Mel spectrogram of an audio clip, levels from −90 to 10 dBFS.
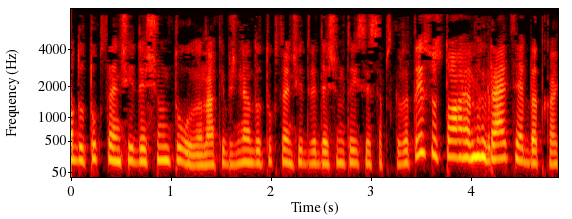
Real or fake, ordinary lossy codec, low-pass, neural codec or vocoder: fake; MP3, 32 kbps; 7.2 kHz; vocoder, 22.05 kHz, 80 mel bands, WaveNeXt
